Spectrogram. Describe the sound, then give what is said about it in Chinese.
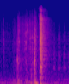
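A one-yuan coin slips out of a mailed letter envelope from Shenyang: a few soft taps and rustles, then one sharp, bright metallic clink that quickly fades. No one speaks. “听到没有？一块钱掉出来了。”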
